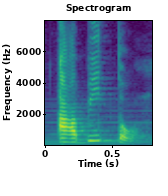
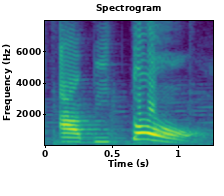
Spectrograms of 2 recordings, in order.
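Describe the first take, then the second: First: The stress is on the second syllable. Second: The stress is on the third syllable. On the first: "En la segunda sílaba, o sea, en la penúltima sílaba" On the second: "La mayor fuerza de voz recae en la última sílaba"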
